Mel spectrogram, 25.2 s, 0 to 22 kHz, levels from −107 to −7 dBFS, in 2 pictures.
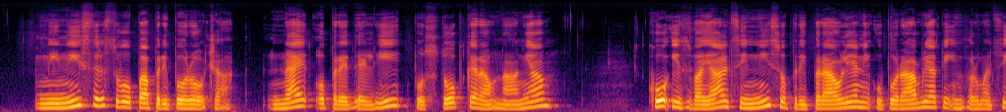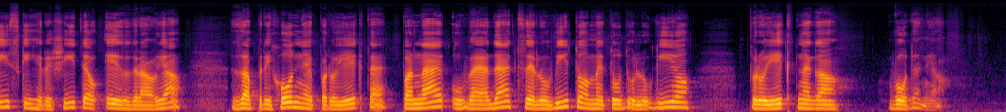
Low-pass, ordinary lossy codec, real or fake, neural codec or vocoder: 19.8 kHz; none; real; none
